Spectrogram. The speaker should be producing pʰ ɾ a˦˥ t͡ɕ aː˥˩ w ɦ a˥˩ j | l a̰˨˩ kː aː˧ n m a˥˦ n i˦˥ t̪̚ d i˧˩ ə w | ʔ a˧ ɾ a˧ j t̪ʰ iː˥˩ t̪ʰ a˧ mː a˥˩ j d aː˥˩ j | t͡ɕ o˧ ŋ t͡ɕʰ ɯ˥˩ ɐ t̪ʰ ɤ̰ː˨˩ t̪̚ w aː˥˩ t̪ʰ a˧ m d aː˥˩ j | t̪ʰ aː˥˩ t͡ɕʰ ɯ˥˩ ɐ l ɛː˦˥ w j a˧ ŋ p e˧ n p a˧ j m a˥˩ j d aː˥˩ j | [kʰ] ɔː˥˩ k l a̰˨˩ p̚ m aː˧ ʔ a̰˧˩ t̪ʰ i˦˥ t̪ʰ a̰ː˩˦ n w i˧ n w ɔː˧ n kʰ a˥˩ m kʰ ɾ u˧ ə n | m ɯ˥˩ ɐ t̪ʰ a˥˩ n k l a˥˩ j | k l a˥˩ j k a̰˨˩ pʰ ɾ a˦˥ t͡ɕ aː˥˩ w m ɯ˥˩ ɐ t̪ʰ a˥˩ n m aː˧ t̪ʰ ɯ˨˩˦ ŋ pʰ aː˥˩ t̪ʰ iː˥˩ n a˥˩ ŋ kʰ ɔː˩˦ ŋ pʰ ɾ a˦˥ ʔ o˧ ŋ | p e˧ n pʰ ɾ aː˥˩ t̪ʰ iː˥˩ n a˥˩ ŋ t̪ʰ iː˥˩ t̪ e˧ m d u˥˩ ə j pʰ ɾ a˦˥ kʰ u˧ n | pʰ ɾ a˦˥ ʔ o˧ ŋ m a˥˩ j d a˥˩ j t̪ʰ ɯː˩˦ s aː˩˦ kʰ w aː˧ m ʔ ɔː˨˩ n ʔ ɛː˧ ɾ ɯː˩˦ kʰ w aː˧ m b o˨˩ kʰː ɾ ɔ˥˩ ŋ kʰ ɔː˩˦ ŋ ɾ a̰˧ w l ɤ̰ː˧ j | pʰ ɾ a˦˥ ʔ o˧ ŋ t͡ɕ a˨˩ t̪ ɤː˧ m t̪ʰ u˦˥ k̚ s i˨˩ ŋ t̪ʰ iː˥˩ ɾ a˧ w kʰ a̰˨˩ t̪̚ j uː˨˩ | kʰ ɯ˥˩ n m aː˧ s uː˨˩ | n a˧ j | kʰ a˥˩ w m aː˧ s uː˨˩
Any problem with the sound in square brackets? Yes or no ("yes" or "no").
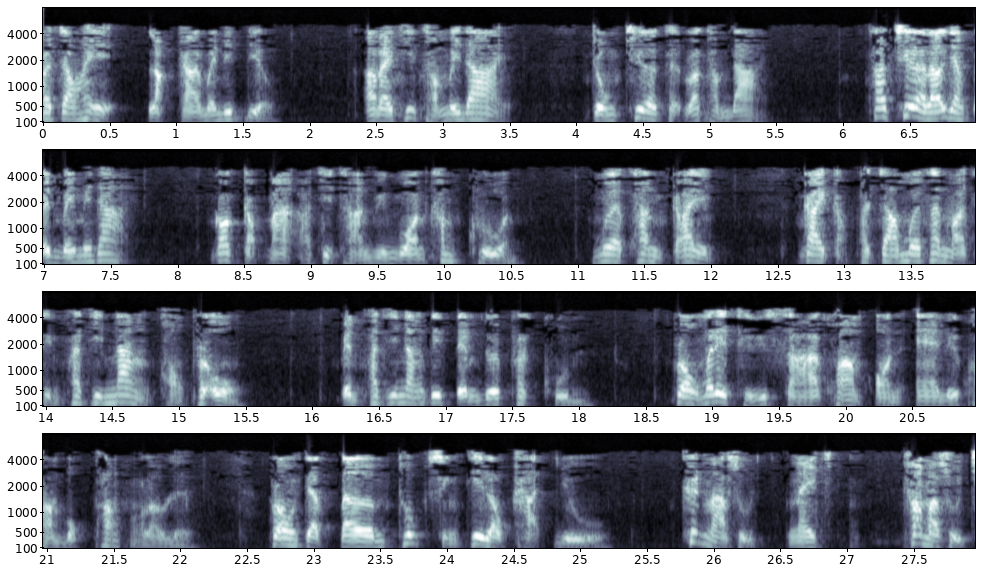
yes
